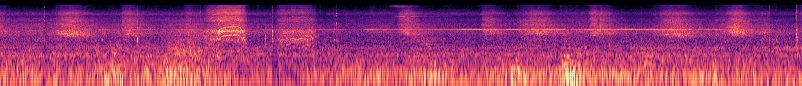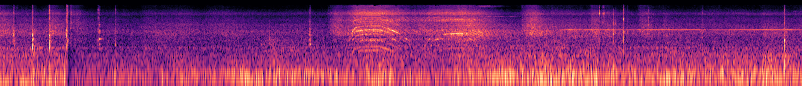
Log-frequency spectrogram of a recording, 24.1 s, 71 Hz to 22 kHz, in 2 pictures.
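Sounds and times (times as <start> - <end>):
power tool whine: 3.0 - 5.1, 17.0 - 20.1.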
